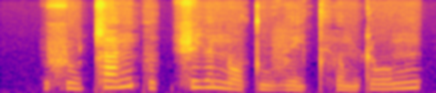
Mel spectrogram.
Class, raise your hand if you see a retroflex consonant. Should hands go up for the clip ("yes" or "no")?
yes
